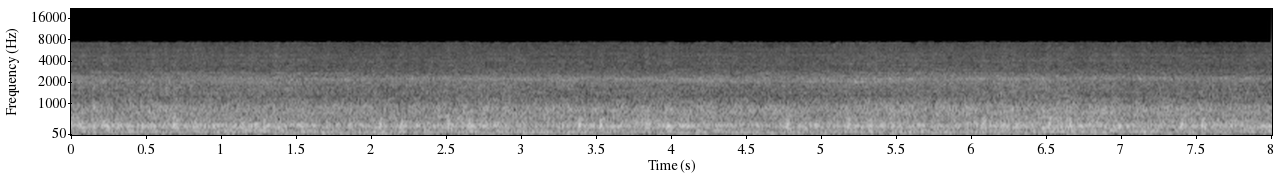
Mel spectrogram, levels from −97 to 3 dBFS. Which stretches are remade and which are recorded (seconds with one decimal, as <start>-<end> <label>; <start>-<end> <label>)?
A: 0.0-8.0 recorded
